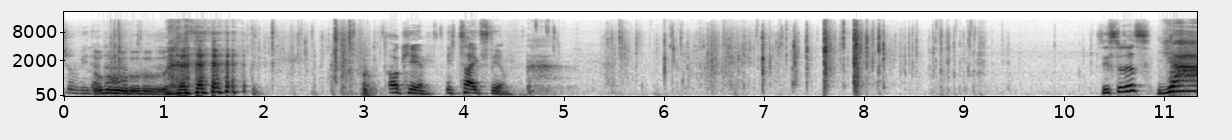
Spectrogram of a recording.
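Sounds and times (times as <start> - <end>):
speech: 0.0 - 1.7, 3.2 - 4.8, 10.4 - 11.3
laughter: 0.4 - 1.9
plastic wrapper crinkling: 1.6 - 10.4.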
